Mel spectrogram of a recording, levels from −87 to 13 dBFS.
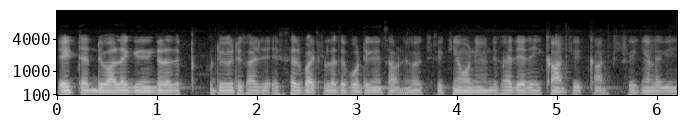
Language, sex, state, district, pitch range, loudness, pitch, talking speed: Hindi, male, Madhya Pradesh, Katni, 100-105 Hz, -19 LUFS, 105 Hz, 330 wpm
